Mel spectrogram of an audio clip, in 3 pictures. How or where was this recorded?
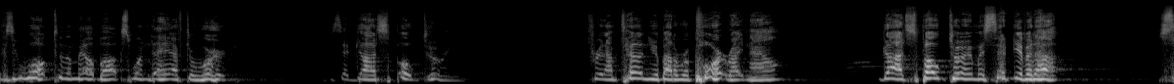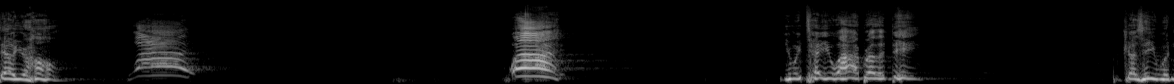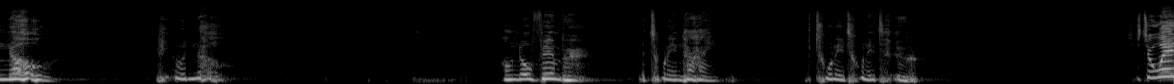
large echoing room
